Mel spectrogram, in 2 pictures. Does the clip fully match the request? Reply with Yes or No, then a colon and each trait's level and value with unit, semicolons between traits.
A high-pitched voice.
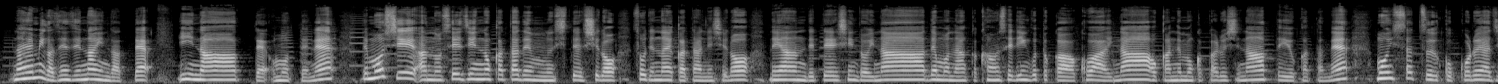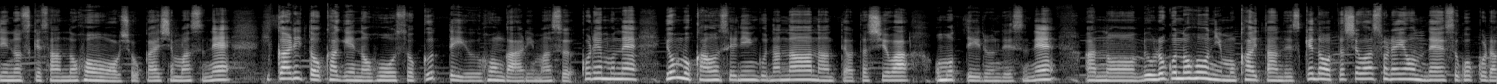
Yes: high, 205 Hz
